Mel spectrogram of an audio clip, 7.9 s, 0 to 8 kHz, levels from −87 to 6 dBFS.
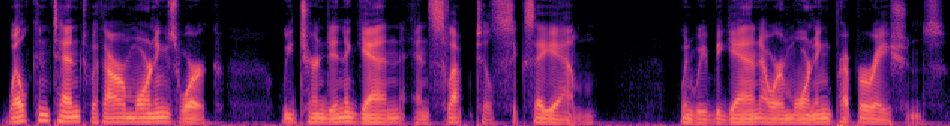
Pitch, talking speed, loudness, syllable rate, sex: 90 Hz, 165 wpm, -20 LUFS, 4.6 syllables/s, male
